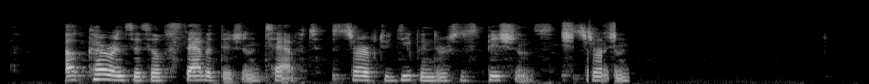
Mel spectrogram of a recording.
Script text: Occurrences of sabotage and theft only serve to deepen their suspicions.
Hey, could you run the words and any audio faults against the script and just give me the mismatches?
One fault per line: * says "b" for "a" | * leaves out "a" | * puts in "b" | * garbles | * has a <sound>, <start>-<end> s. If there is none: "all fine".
* leaves out "only"
* garbles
